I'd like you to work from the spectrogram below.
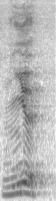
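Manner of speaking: "gneux" with a palatal gn. Shown as a demonstration. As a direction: say "gneux" like French GN. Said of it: "C'est comme un G N français". (« gneux », comme un G N français)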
